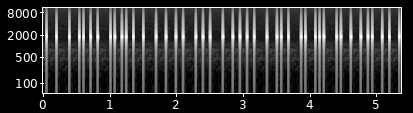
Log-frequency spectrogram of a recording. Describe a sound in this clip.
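Quick keyboard taps click in an uneven rhythm.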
